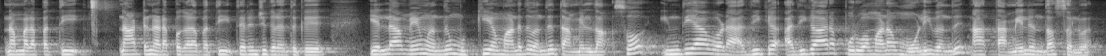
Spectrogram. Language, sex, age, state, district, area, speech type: Tamil, female, 18-30, Tamil Nadu, Tiruvallur, rural, spontaneous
